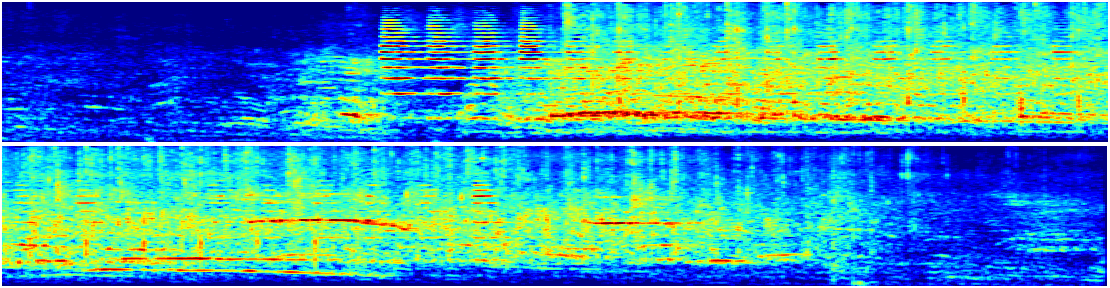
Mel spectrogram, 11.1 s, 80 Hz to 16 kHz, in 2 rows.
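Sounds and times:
long sliding horn tones: 2.0s - 8.1s
crowd clapping and shouting: 2.1s - 10.5s.

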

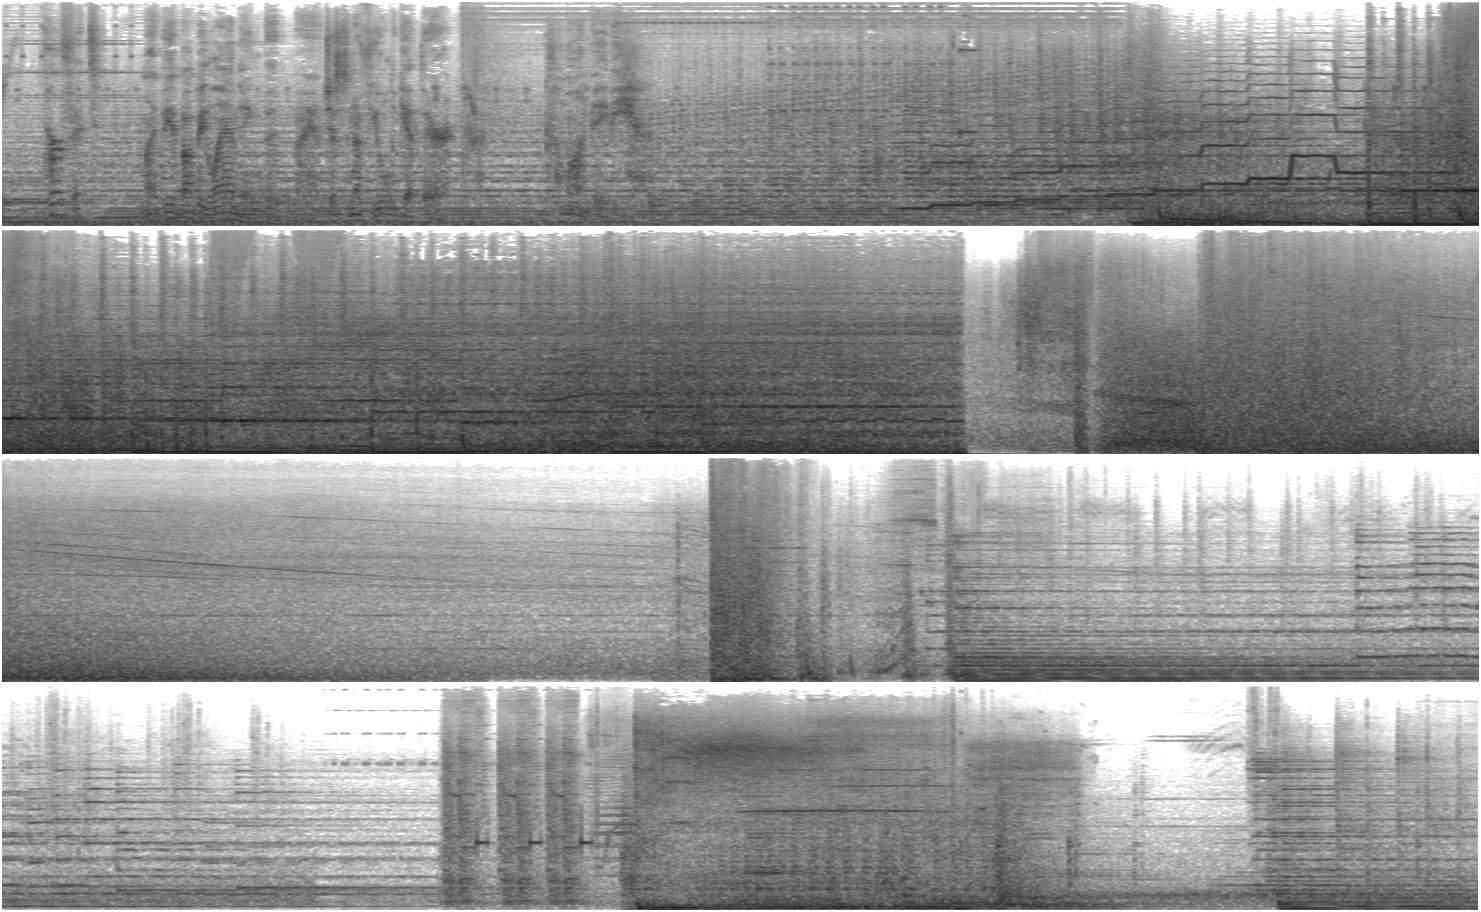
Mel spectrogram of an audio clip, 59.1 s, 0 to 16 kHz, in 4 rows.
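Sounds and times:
short electronic beeps: 0.0s - 2.0s, 6.4s - 10.4s, 47.4s - 50.6s
background music: 0.0s - 24.5s, 38.6s - 49.7s, 56.5s - 59.0s
explosive crash impact: 25.2s - 30.5s
faint falling whine: 28.0s - 38.8s.

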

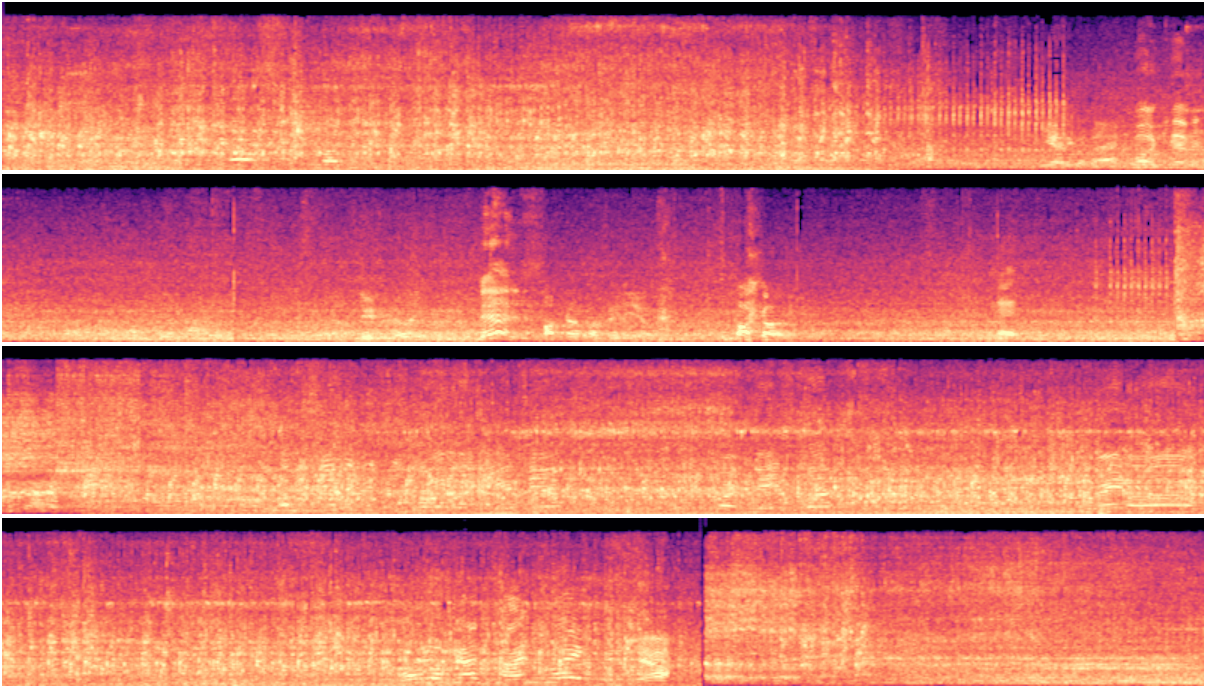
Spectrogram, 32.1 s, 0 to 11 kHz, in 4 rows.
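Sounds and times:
car engine starting and running: 0.0s - 11.2s, 12.6s - 32.0s.

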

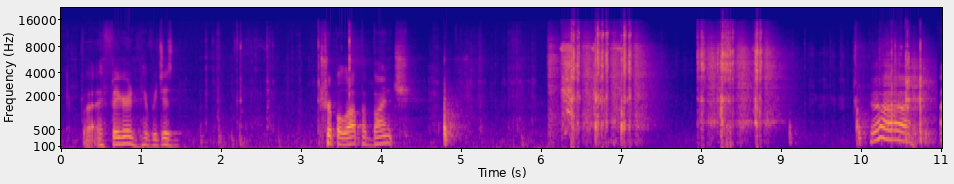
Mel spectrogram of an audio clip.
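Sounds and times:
impact driver hammering rattle: 6.1s - 9.1s.

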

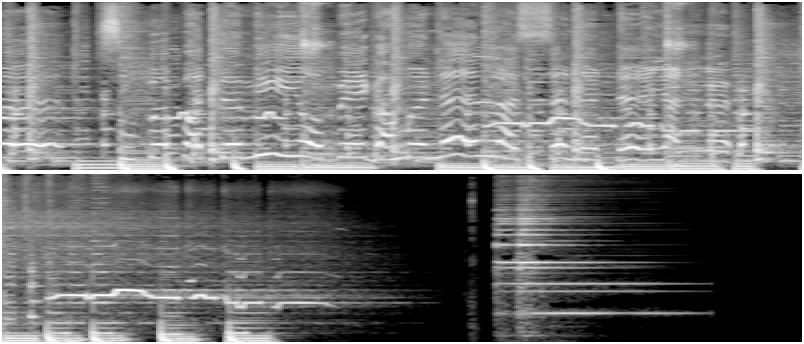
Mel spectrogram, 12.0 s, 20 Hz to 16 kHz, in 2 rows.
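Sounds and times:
song with backing: 0.0s - 9.0s
bright bell-like ding: 9.8s - 11.4s.

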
